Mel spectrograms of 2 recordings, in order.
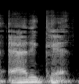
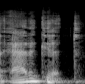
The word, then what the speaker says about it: etiquette: 嗯哼， etiquette 这个字我们教过，按照这个字典的发音是 etiquette。但实际很多外国人他念成 etiquette，像 the international，不是前面不需要加的 international etiquette，就是指的是国际礼仪啊。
